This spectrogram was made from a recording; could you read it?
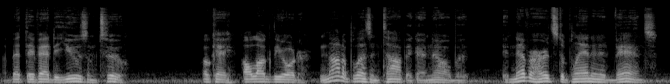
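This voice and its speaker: A man's voice: mid-range voice, fairly quick, noisy background, close to an everyday voice. A man playing an earnest, loyal Republic soldier in a video game, speaking frankly in an informal, sincere military manner. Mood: casual, practical. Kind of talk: cinematic video game voice acting.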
